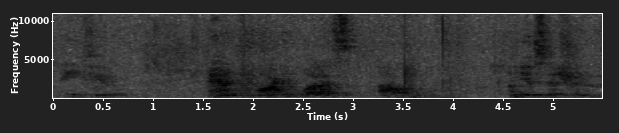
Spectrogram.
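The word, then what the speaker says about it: Piecuch: didn't know Marty his name was spelled p-i-e-c-u-c-h pronounced PQ and Marty was a musician here in town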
